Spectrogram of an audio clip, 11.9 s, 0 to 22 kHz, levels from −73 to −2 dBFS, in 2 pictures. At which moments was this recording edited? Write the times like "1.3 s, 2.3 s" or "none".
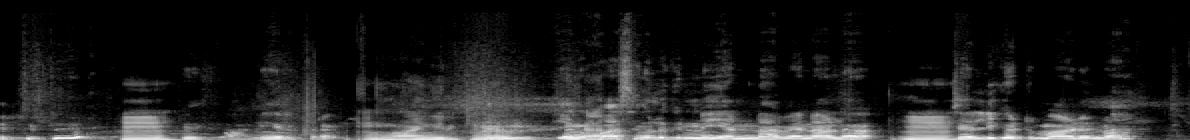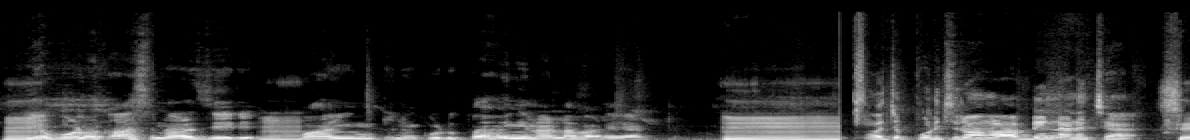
10.2 s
